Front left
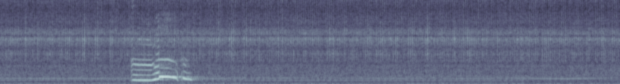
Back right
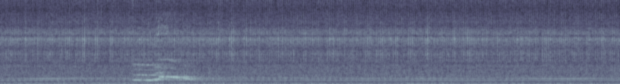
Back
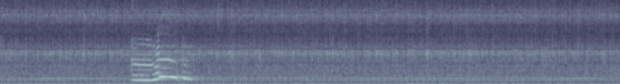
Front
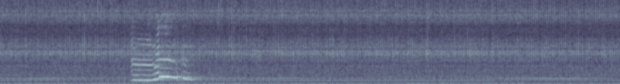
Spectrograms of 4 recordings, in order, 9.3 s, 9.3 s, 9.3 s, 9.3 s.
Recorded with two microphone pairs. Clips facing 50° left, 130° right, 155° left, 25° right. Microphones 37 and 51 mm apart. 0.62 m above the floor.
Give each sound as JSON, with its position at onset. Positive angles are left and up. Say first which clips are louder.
{"t": 2.0, "sound": "a baby crying", "louder": "front left 11 dB, back 2 dB", "azimuth_deg": 75, "distance_m": 1.7}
